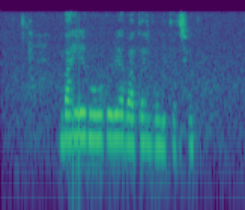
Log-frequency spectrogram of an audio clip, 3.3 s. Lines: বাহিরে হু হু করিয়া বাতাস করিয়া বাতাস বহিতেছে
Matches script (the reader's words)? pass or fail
fail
